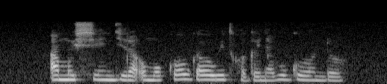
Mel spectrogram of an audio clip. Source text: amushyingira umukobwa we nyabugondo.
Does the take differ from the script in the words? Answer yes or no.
yes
